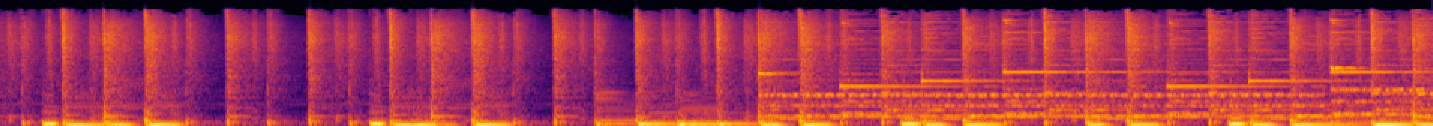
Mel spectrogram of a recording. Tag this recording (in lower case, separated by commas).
music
